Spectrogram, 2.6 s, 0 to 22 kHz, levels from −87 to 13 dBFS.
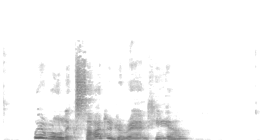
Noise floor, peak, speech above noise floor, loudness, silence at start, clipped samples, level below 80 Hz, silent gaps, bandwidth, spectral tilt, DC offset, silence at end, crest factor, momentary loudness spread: -88 dBFS; -22 dBFS; 51 dB; -37 LUFS; 0.35 s; under 0.1%; -84 dBFS; none; 15.5 kHz; -2.5 dB/octave; under 0.1%; 0.8 s; 16 dB; 9 LU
